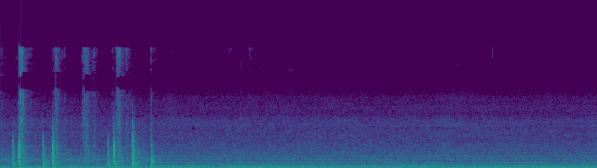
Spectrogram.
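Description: A steady low mechanical hum with a faint even hiss, like a fan or appliance running in a small room, with a few sharp knocks in the first second and a half.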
